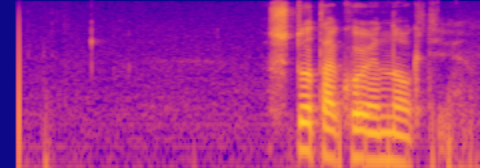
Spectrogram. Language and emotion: Russian, neutral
